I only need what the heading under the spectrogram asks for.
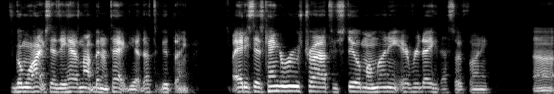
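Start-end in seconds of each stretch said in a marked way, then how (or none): none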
